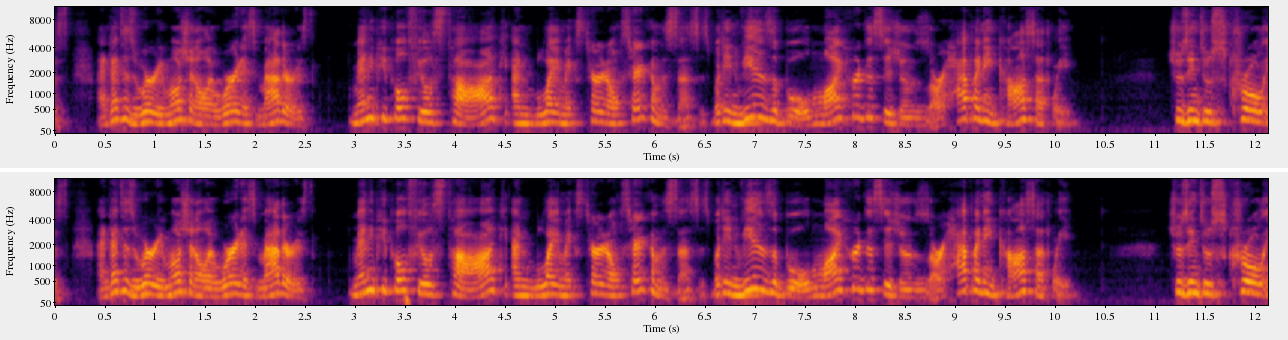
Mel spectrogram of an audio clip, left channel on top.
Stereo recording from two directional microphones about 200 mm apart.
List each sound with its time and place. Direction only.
0.0 s a woman's voice: 15° right (ahead or behind)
